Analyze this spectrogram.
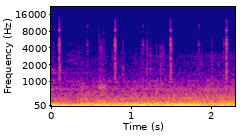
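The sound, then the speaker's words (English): A car drives along steadily, its low engine and road rumble filling the cabin, with a few faint clicks and rattles scattered over the continuous drone and no one talking. “Now, I've heard you drive this car.”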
